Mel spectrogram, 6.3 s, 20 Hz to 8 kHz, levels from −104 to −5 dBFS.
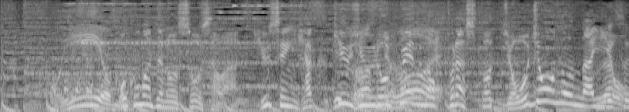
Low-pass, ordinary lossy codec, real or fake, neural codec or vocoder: none; none; real; none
